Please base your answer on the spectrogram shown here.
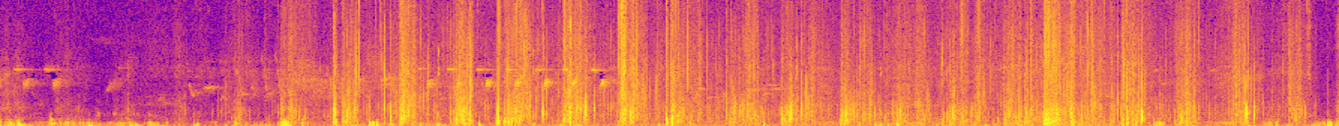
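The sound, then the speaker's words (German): Footsteps crunch along a wide gravel path: many steady, rhythmic steps with a gritty texture, quieter for the first couple of seconds, then a continuous walking pace with no talk. “Jetzt sind wir hier wieder auf einem größeren Weg. Schotter. Ja. Man hört es jetzt, glaube ich, auch an den Füßen.”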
